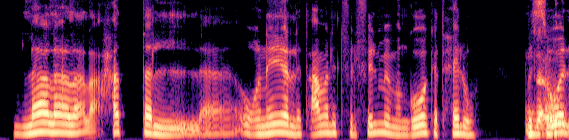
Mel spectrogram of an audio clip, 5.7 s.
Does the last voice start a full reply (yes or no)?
no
